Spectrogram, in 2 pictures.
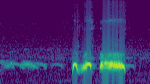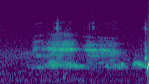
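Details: One loud spotted dove phrase, a warbling double note then a drawn-out buzzy coo, in thúc gù lure style to get wild doves cooing back; quiet low coos heard before and after.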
